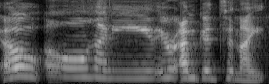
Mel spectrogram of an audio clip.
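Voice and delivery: high, sugary mock-sweet reply; sweet wife voice. Host mimicking his sweet wife. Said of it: "she's gonna be like".

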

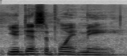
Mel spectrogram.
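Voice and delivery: low, soft reproach; hushed, sinking disappointment; disappointed inner voice. Acted. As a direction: deliver the blame low and quiet. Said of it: "you hear this voice".

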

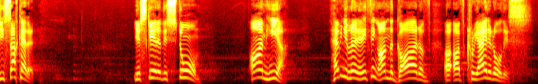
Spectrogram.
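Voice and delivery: high, slowed, scolding outburst; Jesus in the boat scolding his frightened disciples; stern rebuke. Retold or imitated. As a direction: berate them for their fear. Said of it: "Literally, the language is very strong".

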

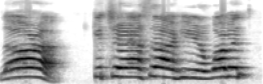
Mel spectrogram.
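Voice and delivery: loud, high yell, hollering; hillbilly scream. Acted. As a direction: holler at your wife to come out. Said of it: "Cletus Ray screaming".

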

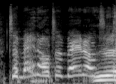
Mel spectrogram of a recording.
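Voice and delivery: high, loud joking shout; very high pretend jeer; mock heckling. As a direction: call it out like a playful heckler. Mimicking crowd throwing tomatoes.

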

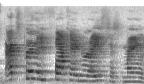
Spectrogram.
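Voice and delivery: a lightly voiced high inner conscience. The voice in his head judging his accent, high mock scolding. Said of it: "that voice in your head that goes".

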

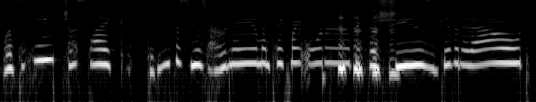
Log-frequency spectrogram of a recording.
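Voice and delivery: mock shocked disbelief; incredulous. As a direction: sound baffled and scandalised. Retold incredulous thought.

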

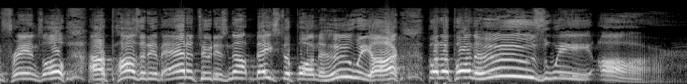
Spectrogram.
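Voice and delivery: fervent sermon cadence with long-held key words; full-force preaching. Real, not acted. Preacher telling friends where the power comes from, full-force preaching.

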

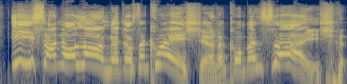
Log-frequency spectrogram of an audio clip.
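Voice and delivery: very high, loud cartoon Italian accent; grotesque parody Italian. Podcaster redoing the quote as grotesque parody Italian. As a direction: go over the top with a shouted Italian caricature. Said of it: "the grotesque sort of parody Italian".

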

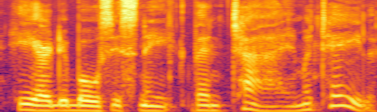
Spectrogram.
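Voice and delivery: plain reading voice

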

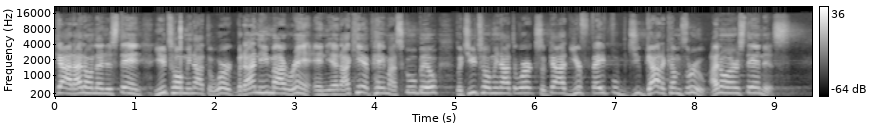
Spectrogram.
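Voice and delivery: retold frustrated yell, high and loud; acting out a worked-up, indignant prayer; yelling at God. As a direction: plead your case loudly to God. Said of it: "But he'd be yelling".

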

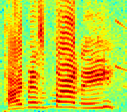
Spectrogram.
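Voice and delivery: high, slow squawking parrot cry; shrill bird yell of time is money. Acted. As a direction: screech it like a parrot. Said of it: "Parrot yells out".

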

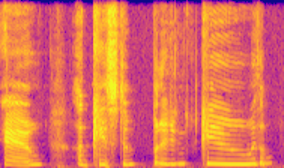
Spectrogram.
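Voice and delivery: high-pitched mock Scouse; hammed-up Liverpudlian, way up high; Liverpool accent. Shown as a demonstration. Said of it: "that's my Liverpool accent".

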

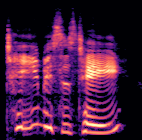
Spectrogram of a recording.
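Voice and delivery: high, loud, excitable little voice; chorusing teacups. A narrator's reading. Teacups chorusing to the teapot, eager. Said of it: "chorused the teacups".

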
